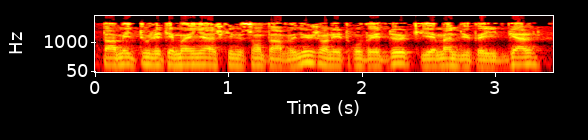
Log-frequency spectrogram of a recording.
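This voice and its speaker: An actor playing a sardonic, dogged police inspector in a French radio mystery play, with ironic, emphatic diction. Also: male voice, low voice, rapid-fire, slight background noise, lightly acted. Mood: deferential, reporting.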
